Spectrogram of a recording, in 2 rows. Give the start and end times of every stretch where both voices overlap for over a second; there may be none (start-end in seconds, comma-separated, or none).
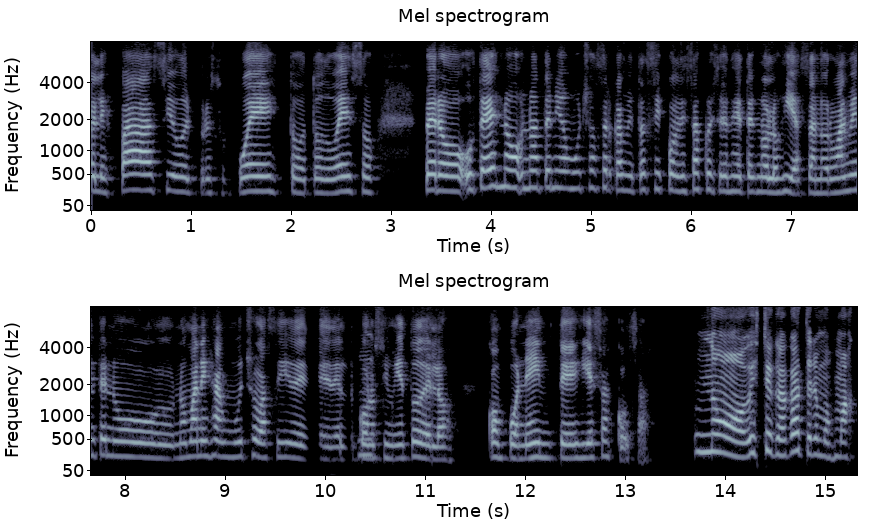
none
